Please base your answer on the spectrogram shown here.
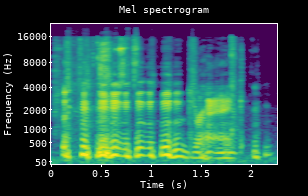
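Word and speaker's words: Dranc: I heard what I thought of Drake was D-R-A-N-C, is spelled D-R-A-N-C. Drank.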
